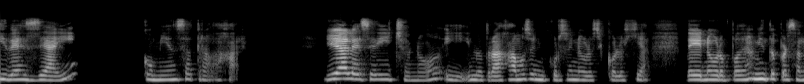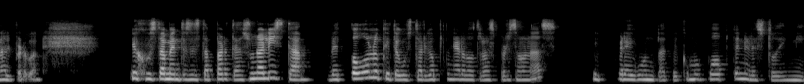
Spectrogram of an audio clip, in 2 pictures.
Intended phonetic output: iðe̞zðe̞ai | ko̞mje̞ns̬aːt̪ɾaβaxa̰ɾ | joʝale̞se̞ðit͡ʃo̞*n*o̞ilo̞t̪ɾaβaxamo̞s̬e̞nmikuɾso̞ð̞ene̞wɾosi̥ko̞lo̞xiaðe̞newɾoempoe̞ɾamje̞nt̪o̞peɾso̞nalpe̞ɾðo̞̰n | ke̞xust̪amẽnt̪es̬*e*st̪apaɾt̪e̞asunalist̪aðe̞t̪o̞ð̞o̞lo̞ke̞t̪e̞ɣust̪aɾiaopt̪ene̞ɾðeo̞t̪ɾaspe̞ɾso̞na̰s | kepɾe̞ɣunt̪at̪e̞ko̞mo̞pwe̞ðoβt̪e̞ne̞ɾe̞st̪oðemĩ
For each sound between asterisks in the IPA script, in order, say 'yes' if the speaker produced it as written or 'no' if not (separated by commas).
yes, yes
